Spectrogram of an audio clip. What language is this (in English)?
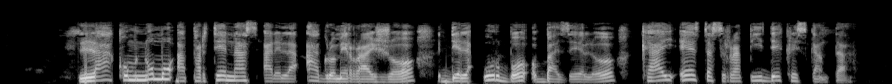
Esperanto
